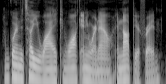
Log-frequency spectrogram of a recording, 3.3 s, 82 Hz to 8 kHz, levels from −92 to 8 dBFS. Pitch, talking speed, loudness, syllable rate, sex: 95 Hz, 270 wpm, -20 LUFS, 6.5 syllables/s, male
